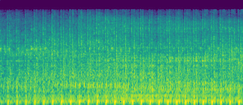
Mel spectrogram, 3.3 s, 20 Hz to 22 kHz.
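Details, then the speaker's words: 1930s Dennis Z-type 30-inch lawn mower, revived after points and carburetor cleaning, running on the lawn with a steady single-cylinder low thump of about three pulses a second. It shakes, rattles and occasionally backfires but runs healthy. "it's just pure aggression another word for it absolute pure aggression it shakes it rattled it backfires it does everything a good lawn mower should do"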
